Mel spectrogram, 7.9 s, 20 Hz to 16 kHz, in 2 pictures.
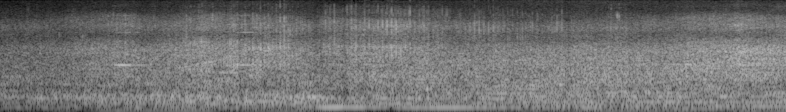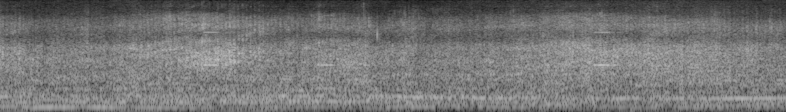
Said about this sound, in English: The final 10 laps of the race with Thompson leading Hopkins, Reidner, and Kirby.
